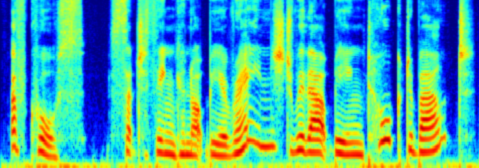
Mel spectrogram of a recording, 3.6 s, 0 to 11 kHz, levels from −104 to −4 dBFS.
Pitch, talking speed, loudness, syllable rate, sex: 235 Hz, 200 wpm, -18 LUFS, 5.9 syllables/s, female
